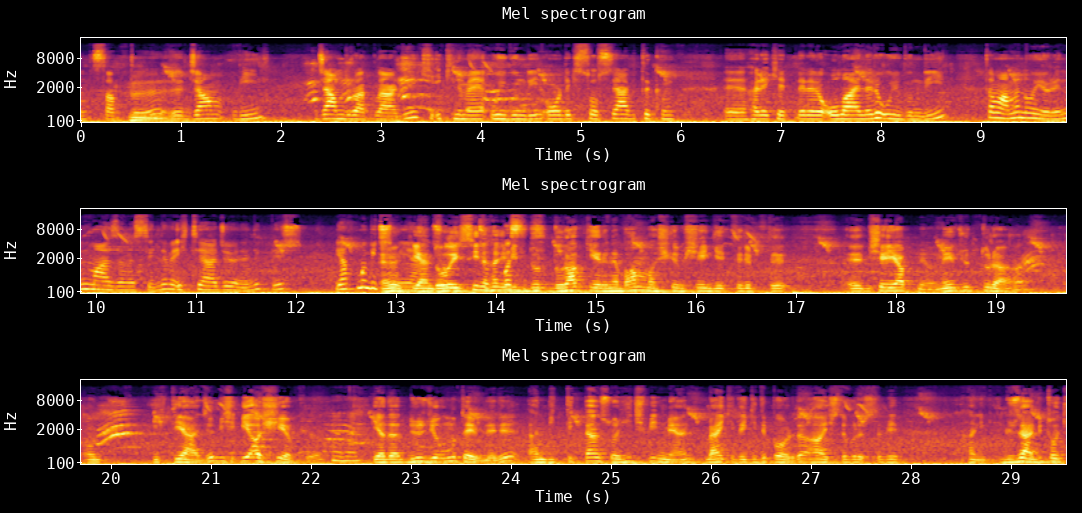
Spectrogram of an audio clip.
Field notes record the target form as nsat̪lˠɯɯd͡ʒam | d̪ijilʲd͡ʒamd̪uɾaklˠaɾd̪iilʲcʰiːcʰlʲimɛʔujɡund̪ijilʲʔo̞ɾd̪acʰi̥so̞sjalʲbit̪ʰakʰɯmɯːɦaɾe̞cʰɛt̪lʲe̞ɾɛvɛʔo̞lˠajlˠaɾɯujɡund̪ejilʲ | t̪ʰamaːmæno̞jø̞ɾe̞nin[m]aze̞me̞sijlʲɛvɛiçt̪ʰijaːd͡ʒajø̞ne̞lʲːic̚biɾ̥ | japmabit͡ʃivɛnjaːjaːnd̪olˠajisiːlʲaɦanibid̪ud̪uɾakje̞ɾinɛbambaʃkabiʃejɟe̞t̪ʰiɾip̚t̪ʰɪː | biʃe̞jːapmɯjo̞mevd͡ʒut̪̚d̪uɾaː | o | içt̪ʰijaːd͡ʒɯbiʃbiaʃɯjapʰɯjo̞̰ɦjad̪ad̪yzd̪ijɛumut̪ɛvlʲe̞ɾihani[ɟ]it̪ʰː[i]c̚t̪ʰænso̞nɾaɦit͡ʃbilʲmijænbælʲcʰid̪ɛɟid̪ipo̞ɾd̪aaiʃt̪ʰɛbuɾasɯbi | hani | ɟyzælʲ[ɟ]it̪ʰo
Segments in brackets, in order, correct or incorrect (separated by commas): correct, incorrect, correct, incorrect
